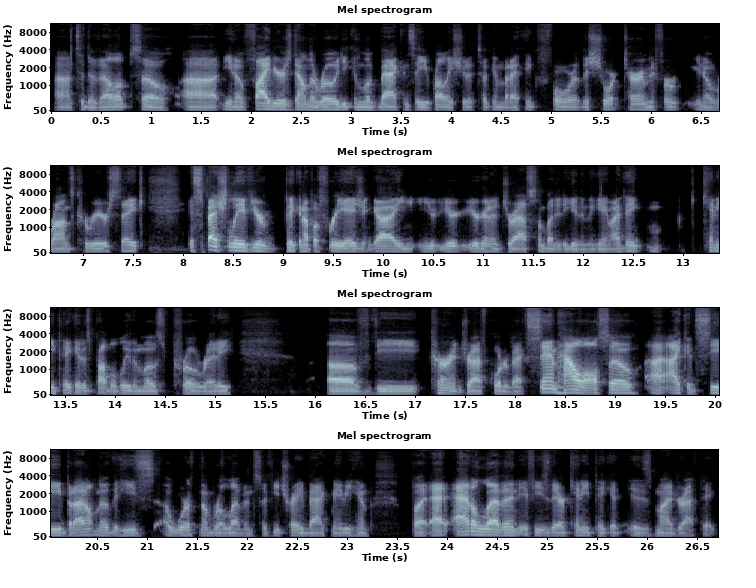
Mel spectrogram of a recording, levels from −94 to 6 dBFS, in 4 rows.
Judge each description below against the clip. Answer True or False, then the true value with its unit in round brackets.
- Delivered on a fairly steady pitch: True (2.0 semitones)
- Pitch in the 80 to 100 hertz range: True (95 Hz)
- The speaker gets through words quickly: True (245 wpm)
